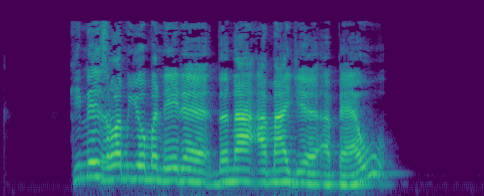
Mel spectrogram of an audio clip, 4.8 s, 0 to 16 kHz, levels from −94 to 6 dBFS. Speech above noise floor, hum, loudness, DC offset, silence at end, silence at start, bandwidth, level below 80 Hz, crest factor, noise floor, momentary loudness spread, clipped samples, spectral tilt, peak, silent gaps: 68 dB; none; -20 LUFS; under 0.1%; 0.95 s; 0.75 s; 11.5 kHz; -68 dBFS; 20 dB; -88 dBFS; 10 LU; under 0.1%; -4 dB/octave; -4 dBFS; none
